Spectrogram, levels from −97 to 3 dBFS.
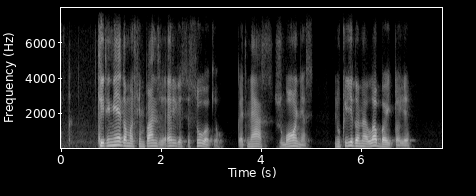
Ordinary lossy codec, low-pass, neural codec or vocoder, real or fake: Opus, 32 kbps; 7.2 kHz; autoencoder, 48 kHz, 32 numbers a frame, DAC-VAE, trained on Japanese speech; fake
